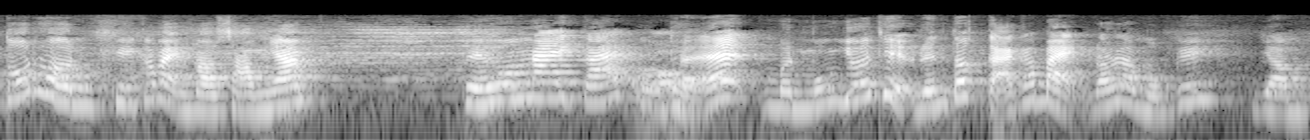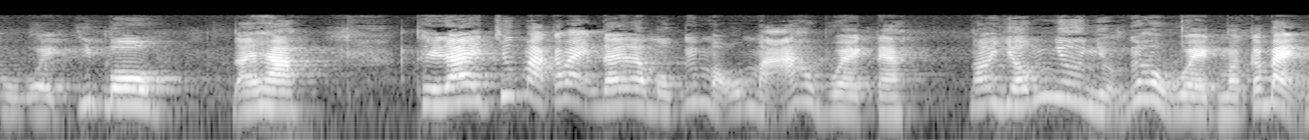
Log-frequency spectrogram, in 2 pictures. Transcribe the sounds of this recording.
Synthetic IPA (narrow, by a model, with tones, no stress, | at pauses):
t̪o˦˥t̚həː˧nxi˧ka˦˥k̚ɓa̰ː˧˨vaː˨˩wsa˨˩wŋ͡mɲa˧m | t̪ʰi˨˩ho˧mna˧jkaː˨˦˥kʊ̰˧˨t̪ʰe˧˩˦mï˨˩ŋ̟mu˨˦ənzə˨˦jt̪ʰḭ˧˨əwɗe˨˦nt̪ə˦˥t̚kaː˧˩kaː˦˥k̚ɓa̰ː˧˨nɗɔ˨˦laː˨˩mo˨˩t̚kaː˨˦j | zɔ˨˩wŋ͡mho̰˨˩wɛ˨˩k̚t͡ɕi˦˥ɓo˧ | ɗə˧jhaː˧ | t̪ʰi˨˩ɗə˧jt͡ɕɨ˦˥ək̚ma˨˩kaː˦˥k̚ɓa̰ː˧˨nɗə˧jlaː˨˩mo˨˩t̚kaː˨˦jmo̰˧˥ma̰ː˧˥hə˨˩w̚wɛː˨˩k̚naː˨˩ | nɔ˨˦zə˨˦wŋ͡mɲɨ˧ɲɨ̰˧˥ŋkaː˨˦jho˧˨˩k͡p̚wɛː˨˩k̚maː˨˩kaː˦˥k̚ɓa̰ː˧˨n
